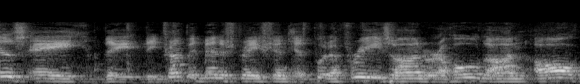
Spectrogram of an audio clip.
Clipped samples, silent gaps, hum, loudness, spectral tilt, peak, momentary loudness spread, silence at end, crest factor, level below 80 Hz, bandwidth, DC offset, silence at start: under 0.1%; none; none; -21 LUFS; -5 dB/octave; -4 dBFS; 7 LU; 0 s; 16 dB; -56 dBFS; 7.6 kHz; under 0.1%; 0 s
